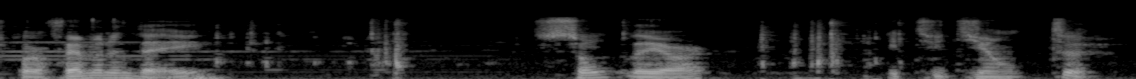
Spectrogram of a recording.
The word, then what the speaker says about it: étudiante: And we can hear the T. Elles sont étudiantes. The other word was spelled with T, the male form. Spelled with T, but the T was silent. This T is audible because it's got a vowel following it.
